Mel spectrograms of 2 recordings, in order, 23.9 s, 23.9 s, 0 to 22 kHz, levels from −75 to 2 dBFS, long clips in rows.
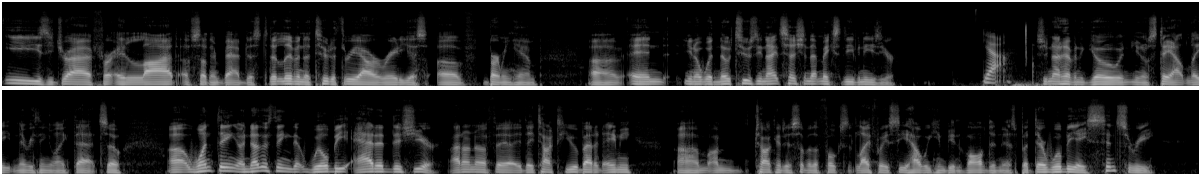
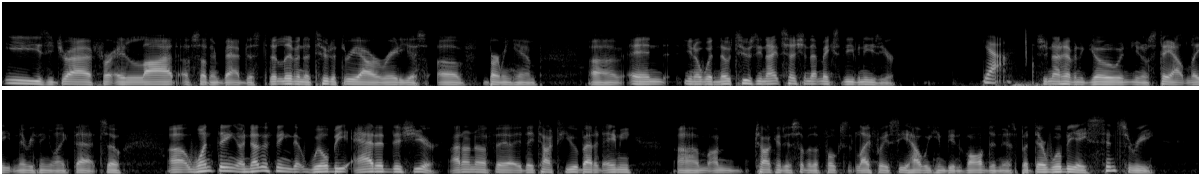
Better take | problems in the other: first | muffled; very; fading above 3 kHz

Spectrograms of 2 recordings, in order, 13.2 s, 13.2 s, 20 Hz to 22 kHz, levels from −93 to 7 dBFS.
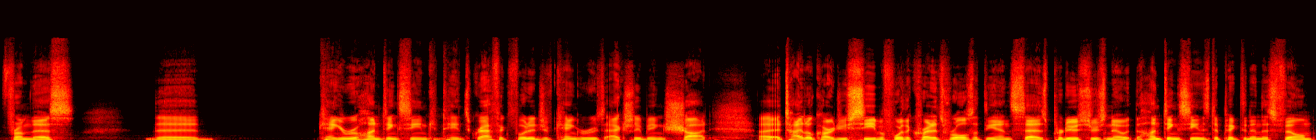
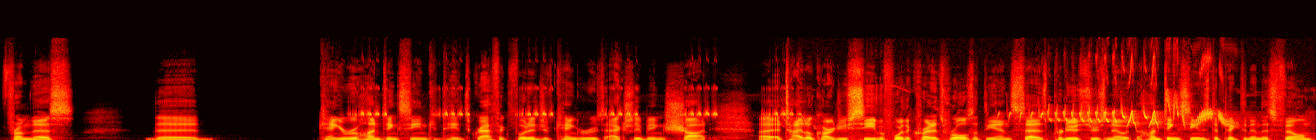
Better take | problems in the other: first | animal sounds; very faint; from 3.5 s on; 3 dB below the speech

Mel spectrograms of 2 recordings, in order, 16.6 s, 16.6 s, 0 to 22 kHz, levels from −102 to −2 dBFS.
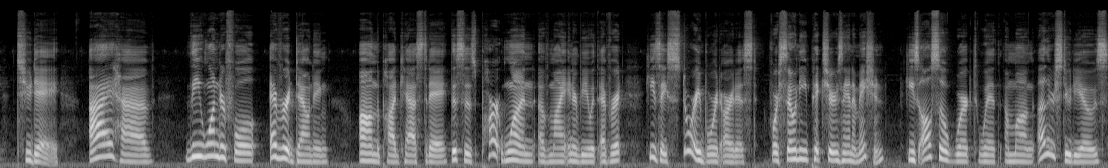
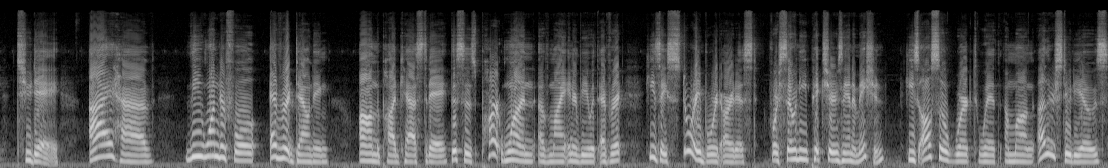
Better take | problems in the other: first | distortion; slight; 10 dB below the speech

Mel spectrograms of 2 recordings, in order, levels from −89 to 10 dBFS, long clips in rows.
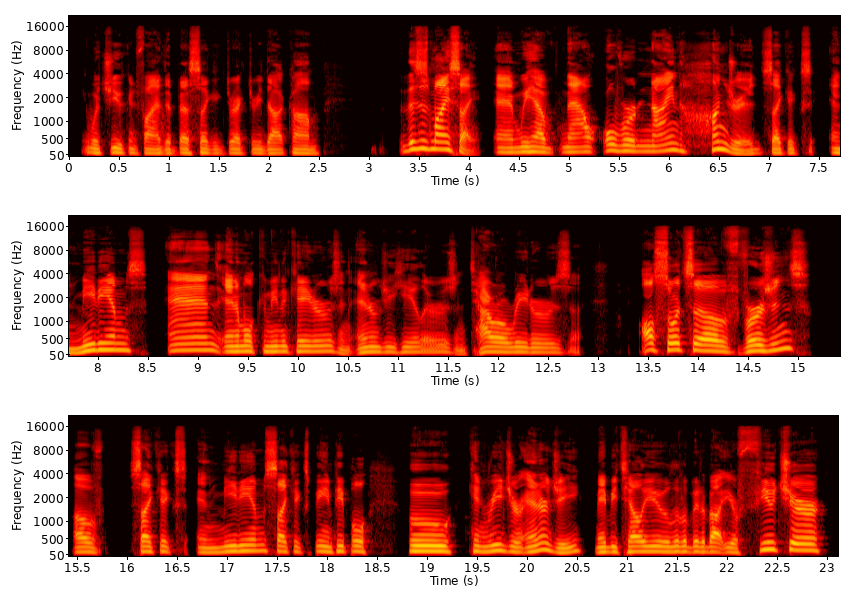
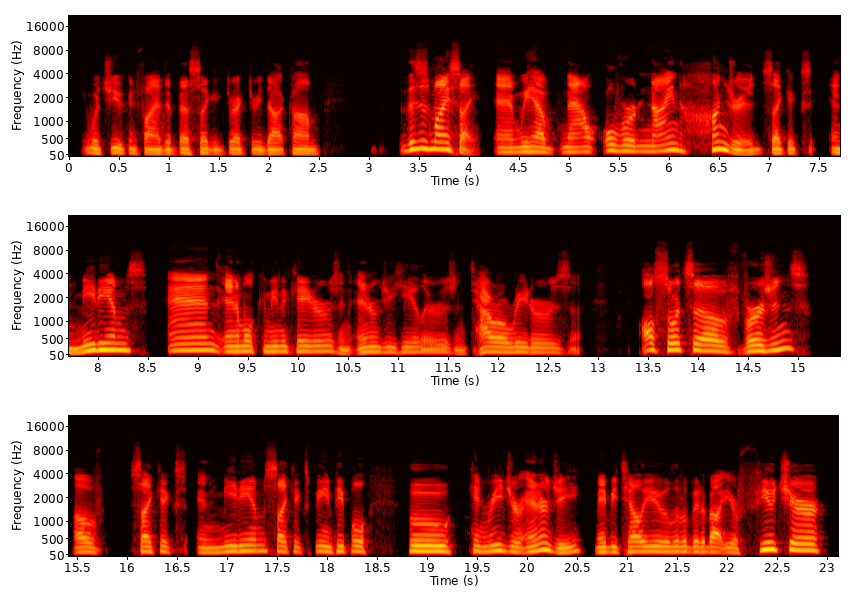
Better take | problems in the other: first | muffled; slightly; fading above 3.5 kHz

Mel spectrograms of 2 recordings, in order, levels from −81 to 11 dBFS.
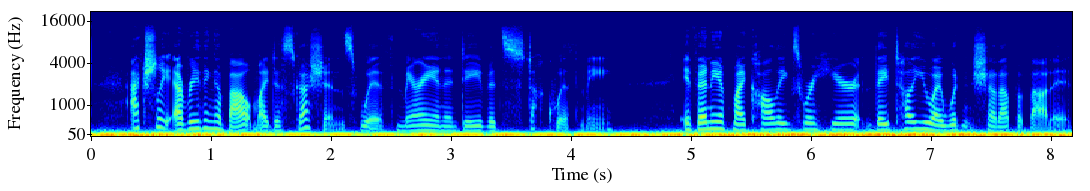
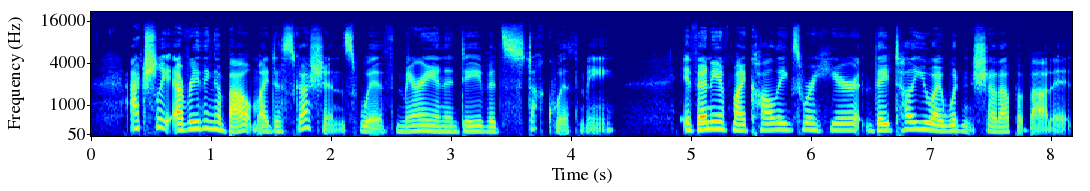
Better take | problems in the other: second | low rumble; loud; throughout; 9 dB below the speech

